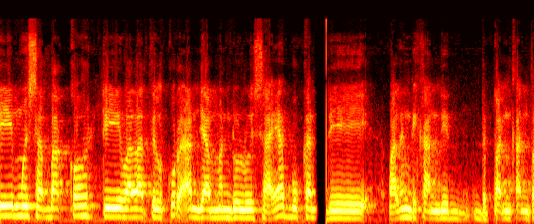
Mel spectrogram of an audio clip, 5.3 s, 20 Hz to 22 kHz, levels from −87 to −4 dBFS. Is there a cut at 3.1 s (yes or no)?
yes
